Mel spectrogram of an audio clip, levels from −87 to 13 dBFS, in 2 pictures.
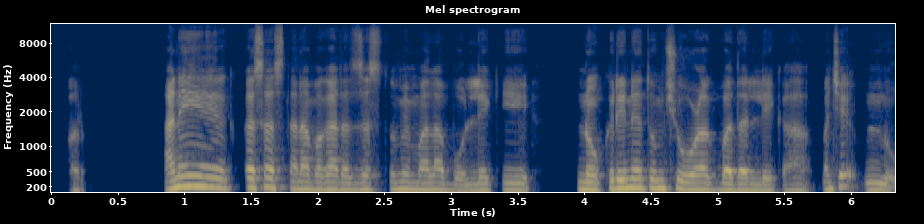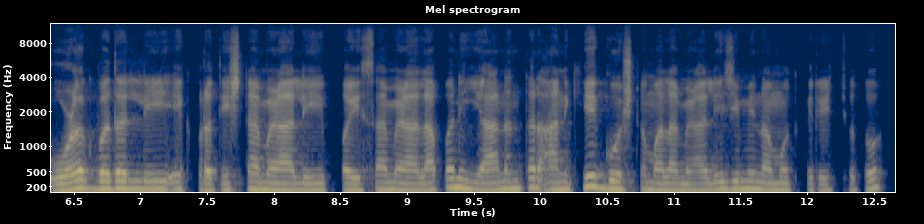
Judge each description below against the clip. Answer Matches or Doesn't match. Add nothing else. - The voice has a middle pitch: Matches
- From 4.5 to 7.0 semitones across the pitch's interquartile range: Doesn't match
